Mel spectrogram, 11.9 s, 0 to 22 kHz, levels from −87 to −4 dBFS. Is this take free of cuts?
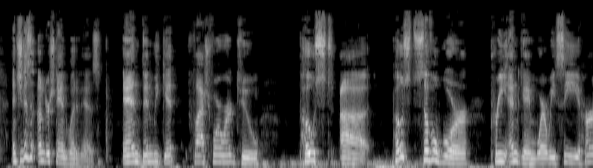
no; 1 cut; at 2.3 s

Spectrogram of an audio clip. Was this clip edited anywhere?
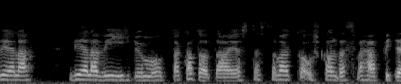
no; 0 cuts

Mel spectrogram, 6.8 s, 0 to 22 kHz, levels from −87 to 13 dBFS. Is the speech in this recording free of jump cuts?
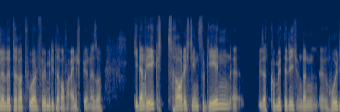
no; 1 cut; at 2.9 s

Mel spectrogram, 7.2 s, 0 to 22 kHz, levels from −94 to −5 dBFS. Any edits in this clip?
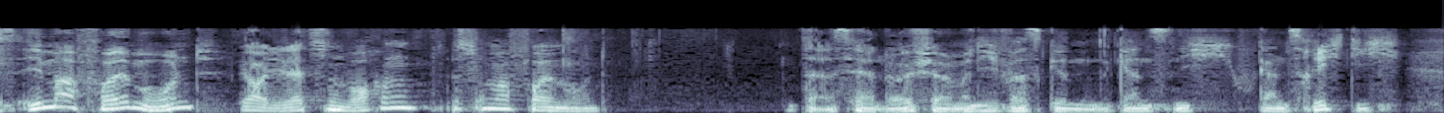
yes; 1 cut; at 6.3 s

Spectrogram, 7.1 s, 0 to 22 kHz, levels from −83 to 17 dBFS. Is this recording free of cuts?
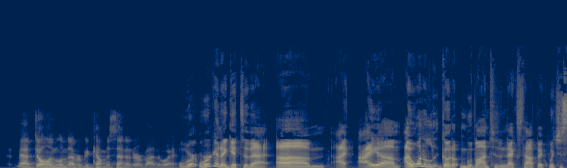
no; 1 cut; at 4.4 s

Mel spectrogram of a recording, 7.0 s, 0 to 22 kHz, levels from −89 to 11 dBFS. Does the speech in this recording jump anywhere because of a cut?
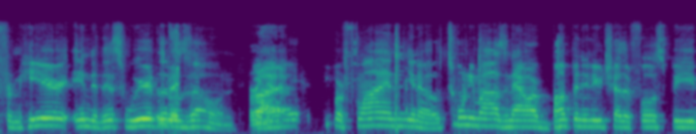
yes; 1 cut; at 2.4 s

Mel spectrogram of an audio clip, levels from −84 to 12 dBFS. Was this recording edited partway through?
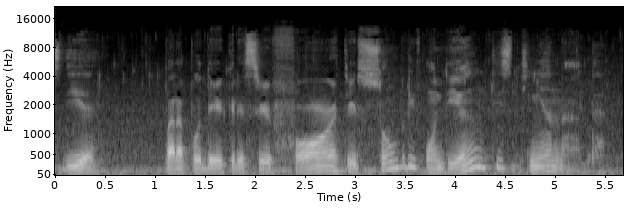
yes; 3 cuts; at 3.0 s, 3.6 s, 4.6 s

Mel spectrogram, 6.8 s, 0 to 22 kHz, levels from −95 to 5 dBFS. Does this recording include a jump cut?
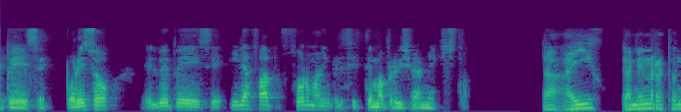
yes; 1 cut; at 3.3 s

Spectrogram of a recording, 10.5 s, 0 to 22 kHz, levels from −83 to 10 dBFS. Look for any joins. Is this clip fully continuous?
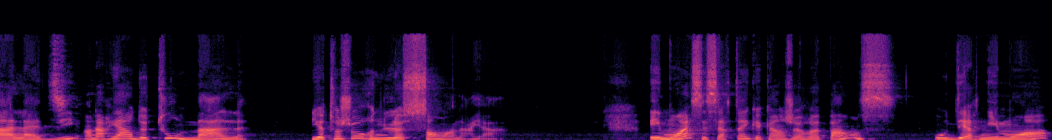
yes; 0 cuts

